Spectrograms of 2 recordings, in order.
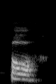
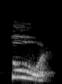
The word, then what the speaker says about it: Thor: falou no grupo que a pronúncia correta do nome de Thor era poror aí eu falei que não que ele tava equivocado que era tor porque a essa letra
